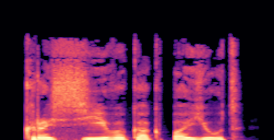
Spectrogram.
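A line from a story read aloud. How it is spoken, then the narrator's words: Admiring sigh. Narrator (Russian): восхищенно вздохнул Иван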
